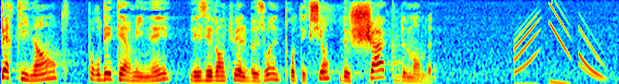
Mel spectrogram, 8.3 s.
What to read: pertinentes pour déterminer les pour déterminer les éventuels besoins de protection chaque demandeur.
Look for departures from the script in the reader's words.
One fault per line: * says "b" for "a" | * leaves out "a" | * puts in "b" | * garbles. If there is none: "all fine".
* leaves out "pour déterminer les"
* puts in "de"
